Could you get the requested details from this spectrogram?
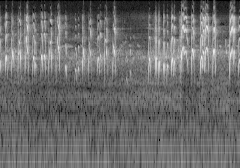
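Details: Red-cockaded woodpecker chattering almost continuously: dense, fast series of raspy, squeaky notes, a brief lull, then another excited burst of overlapping calls.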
